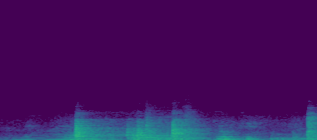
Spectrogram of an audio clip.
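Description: Voices talking, with a short knock a little over a second in.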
